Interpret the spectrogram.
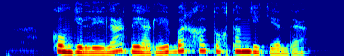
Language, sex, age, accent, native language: Uzbek, female, 18-24, Farg'ona, Uzbek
